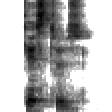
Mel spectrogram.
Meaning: female equivalent of questeur
- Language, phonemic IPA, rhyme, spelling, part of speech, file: French, /kɛs.tøz/, -øz, questeuse, noun, LL-Q150 (fra)-questeuse.wav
